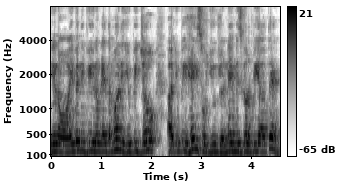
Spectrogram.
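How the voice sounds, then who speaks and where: With a Puerto Rican accent, a man with a fairly high pitch talks at a very fast pace in a monotone, flat intonation. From Puerto Rico, then North Philadelphia. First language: Spanish. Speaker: celebrity boxer. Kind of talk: interview. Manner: filler-heavy, repetitive.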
